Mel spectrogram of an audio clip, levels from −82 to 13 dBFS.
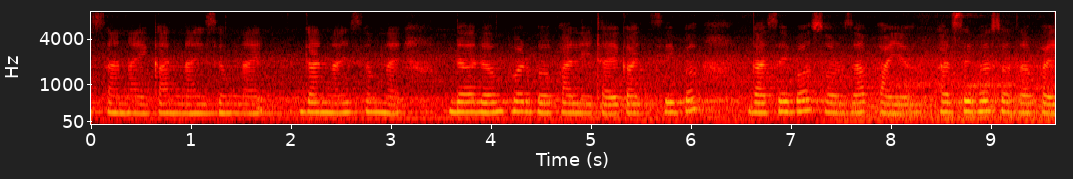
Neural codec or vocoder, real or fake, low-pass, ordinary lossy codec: none; real; none; none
